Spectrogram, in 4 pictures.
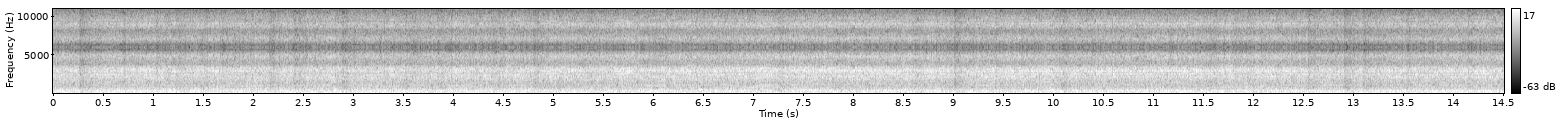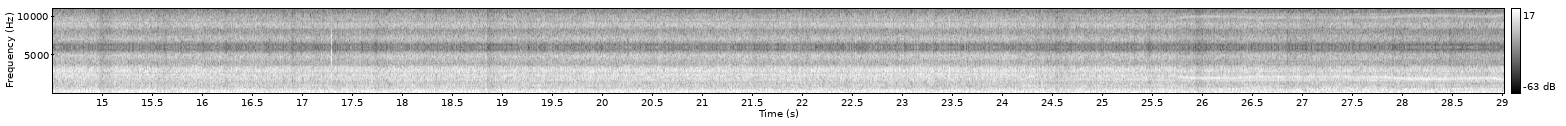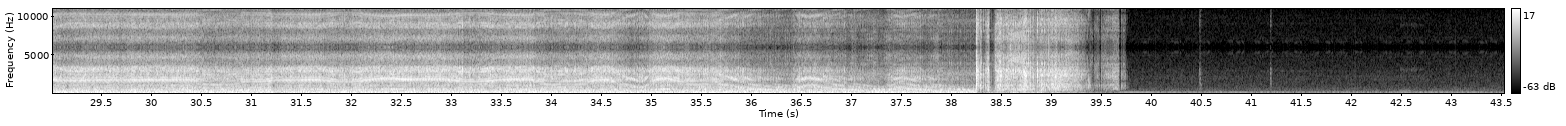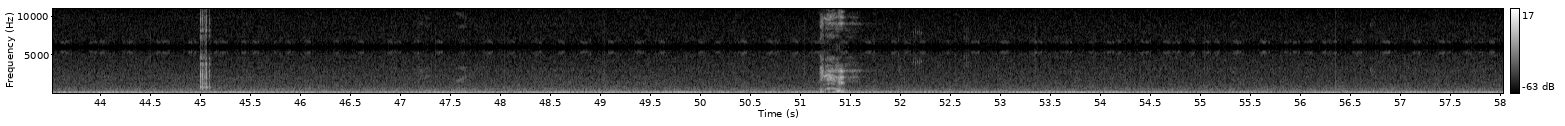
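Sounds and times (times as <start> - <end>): wind rush over microphone: 0.0 - 38.3
electric motor and propeller whine: 0.0 - 39.8.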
